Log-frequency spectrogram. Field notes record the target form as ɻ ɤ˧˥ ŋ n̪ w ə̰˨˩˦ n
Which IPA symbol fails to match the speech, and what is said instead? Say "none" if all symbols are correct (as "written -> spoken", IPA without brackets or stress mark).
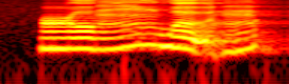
none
